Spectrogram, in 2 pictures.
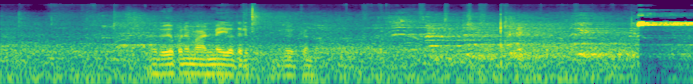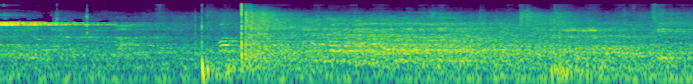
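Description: Voices of young men call out across a large echoing hall.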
